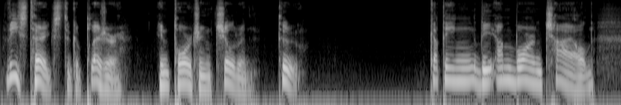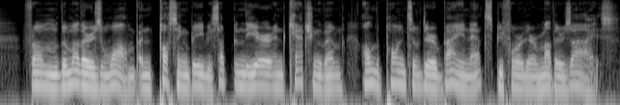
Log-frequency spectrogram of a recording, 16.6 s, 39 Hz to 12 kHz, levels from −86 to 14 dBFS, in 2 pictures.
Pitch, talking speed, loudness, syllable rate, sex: 110 Hz, 135 wpm, -18 LUFS, 4.1 syllables/s, male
